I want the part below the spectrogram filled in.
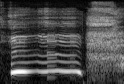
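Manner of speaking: high-pitched mock wail; imitated crying. Child crying on the ride, imitated high wailing. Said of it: "I was crying, bro. I was like".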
